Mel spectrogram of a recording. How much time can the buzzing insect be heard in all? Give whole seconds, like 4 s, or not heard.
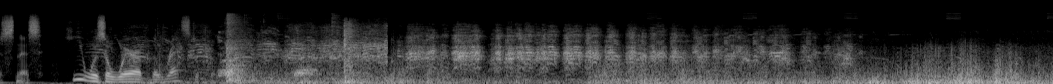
not heard.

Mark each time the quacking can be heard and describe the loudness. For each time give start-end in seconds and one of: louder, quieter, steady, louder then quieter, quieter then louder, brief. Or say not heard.
0.8-8.7 louder then quieter.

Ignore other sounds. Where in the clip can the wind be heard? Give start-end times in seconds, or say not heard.
2.5-10.4.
